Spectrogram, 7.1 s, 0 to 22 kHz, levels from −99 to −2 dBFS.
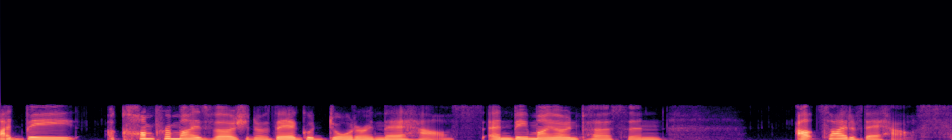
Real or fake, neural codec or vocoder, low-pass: real; none; 5.4 kHz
